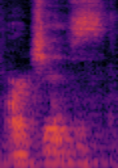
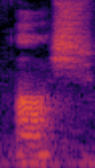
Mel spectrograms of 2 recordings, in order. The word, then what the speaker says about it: Arches: cold press which also a lot of people pronounce arches that's how I pronounced it to you until somebody told me it was Ash scrunch um which has this washi tape border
